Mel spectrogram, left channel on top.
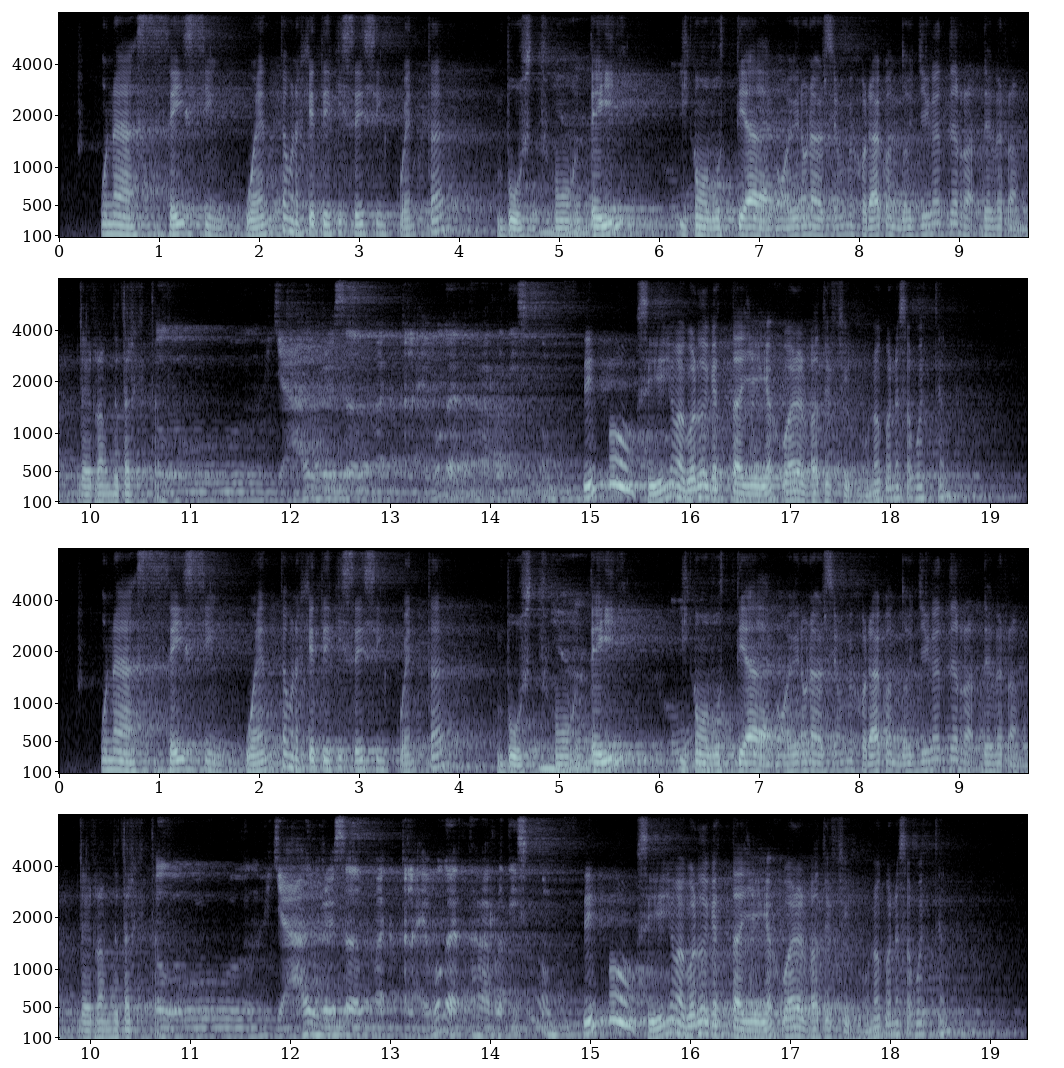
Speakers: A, in the centre; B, on the right.
A: una 650 una GTX cincuenta Boost,
B: Ya.
A: como TI
B: Uh,
A: y como boosteada, como que era una versión mejorada con 2 gigas de RAM, de RAM, de RAM de tarjeta.
B: oh, ya, pero esa para la época estaba rotísimo.
A: Sí, po, sí, yo me acuerdo que hasta llegué a jugar al Battlefield uno con esa cuestión.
